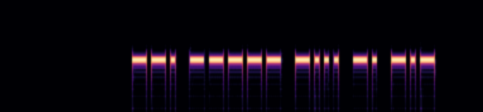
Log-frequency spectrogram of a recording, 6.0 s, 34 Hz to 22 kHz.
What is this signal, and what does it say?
Morse code, heard as a keyed tone, about 20 wpm, 700 Hz. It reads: G0BNK
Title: DXCC-100 Call Signs - 5 Characters - Repeated 2x - 20wpm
